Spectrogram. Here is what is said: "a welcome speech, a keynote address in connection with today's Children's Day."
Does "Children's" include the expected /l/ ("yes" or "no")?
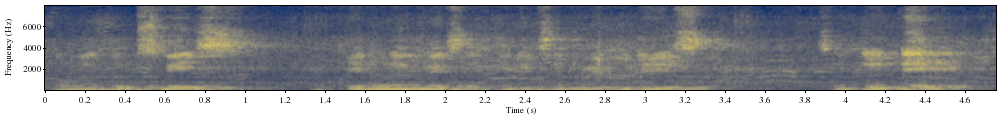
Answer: no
